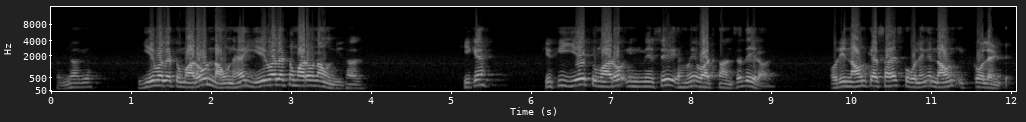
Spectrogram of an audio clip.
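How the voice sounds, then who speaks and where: In a rough recording, a Hindi-accented man with a slightly high voice leads a grammar lesson in class. He's patient, putting questions to students, going over points again, and making sure they keep up.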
